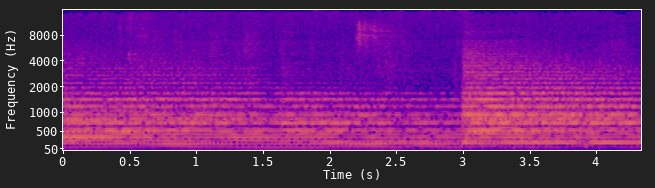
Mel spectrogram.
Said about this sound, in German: Unter dem Klang der Cantabona, der größten Glocke des Hildesheimer Doms, legen die rund 30 versammelten katholischen Bischöfe Heiner Wilmer die Hand aufs Haupt, nehmen ihn in die Gemeinschaft der Oberhirten auf.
